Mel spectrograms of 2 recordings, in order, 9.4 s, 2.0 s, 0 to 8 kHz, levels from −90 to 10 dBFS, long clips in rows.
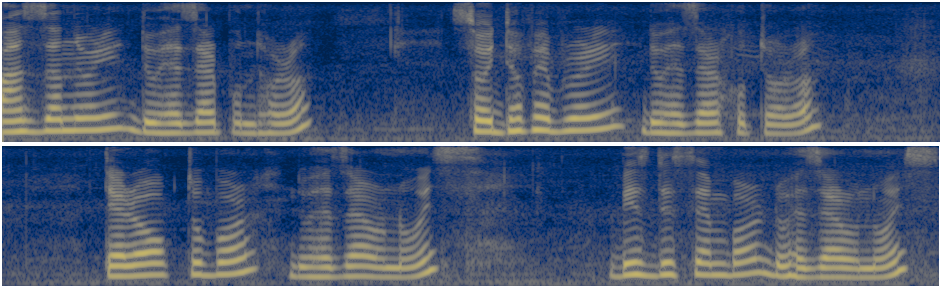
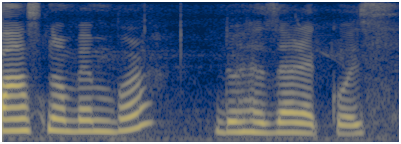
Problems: background sounds at intervals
